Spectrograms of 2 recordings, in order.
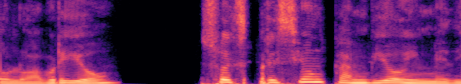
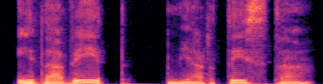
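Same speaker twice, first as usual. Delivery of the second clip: plain reading voice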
